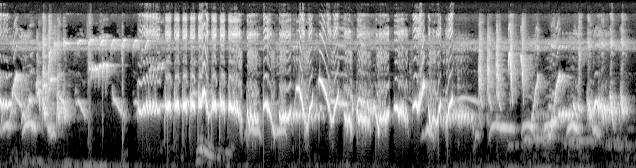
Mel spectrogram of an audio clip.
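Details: White-rumped shama from Borneo in morning song meant to coax other birds into singing: fast, loud run of slurred whistled notes and upward sweeps, mixed with squeaky high chatter, nearly continuous after a short opening phrase.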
